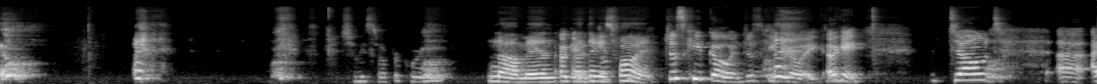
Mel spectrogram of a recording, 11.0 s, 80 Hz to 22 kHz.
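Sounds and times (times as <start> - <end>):
faint dog yip: 0.0 - 0.4
dog barking sharply: 0.0 - 0.5, 4.2 - 4.5
speech: 3.5 - 10.9.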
